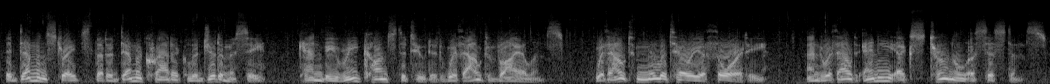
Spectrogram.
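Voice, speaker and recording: A man playing a grave radio news broadcaster, reading a scripted bulletin in a solemn, measured and formal way. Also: sits low, expressive, slight background noise, poor audio. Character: grave male radio broadcaster reporting societal collapse.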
